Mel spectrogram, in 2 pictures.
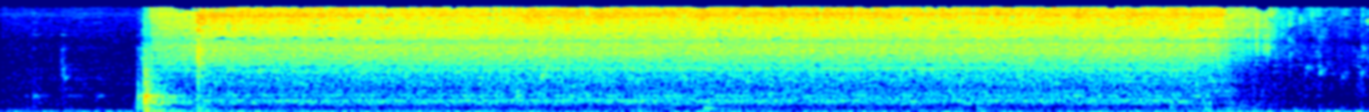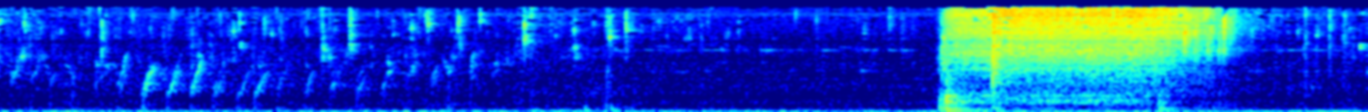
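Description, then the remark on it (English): A tap gushes steadily into a kitchen sink for about four seconds, shuts off to quiet dripping and small splashes, then runs again in a short loud burst. “There is a kitchen sink.”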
